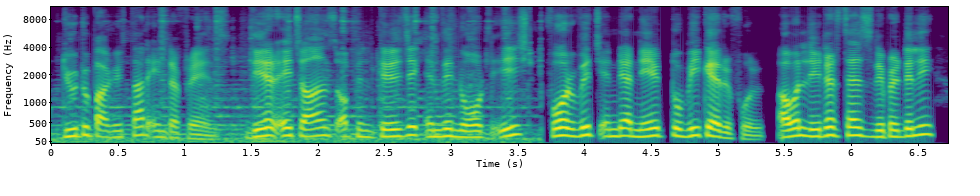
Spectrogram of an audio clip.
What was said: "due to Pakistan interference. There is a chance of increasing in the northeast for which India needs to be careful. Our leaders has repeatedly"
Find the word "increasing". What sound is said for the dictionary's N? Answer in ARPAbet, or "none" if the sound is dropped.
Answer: L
